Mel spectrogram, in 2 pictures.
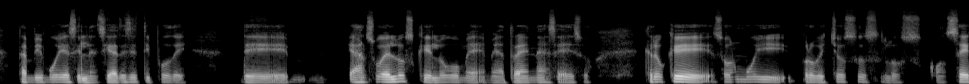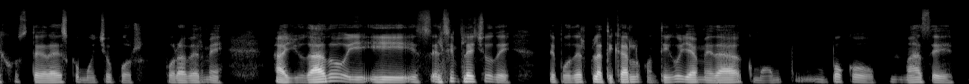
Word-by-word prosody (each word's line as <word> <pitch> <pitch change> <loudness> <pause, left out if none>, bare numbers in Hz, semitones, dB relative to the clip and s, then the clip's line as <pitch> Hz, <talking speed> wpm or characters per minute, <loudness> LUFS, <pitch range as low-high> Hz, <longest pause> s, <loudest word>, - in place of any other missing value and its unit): también 105 0 -2
voy 110 +1 -1
a - - +4
silenciar 95 0 +1
ese 105 0 -3
tipo 105 +1 -8
de 85 -2 -8 0.5
de, 90 -1 -2
mm, 105 -2 -26 0.3
anzuelos 115 +5 +3
que 105 - 0
luego 105 +1 -3
me 95 -2 -6
me 95 -1 -9
atraen 100 +3 -2
hacia 105 -2 -5
eso. 95 +1 -9 0.5
Creo 120 0 0
que 120 -5 +7
son 115 +1 -8
muy 115 -3 -4
provechosos 105 +2 -5
los 95 -2 -11
consejos, 110 +5 -1
te - - -1
agradezco 100 +3 0
mucho 105 +2 -11
por 95 -4 -11 0.3
por 100 -1 -3
haberme 100 0 -3 0.5
ayudado 110 +9 +5
y 110 -2 -2
y 110 -1 +1 0.2
el 120 - +1
simple 140 -2 +4
hecho 135 +1 -4
de 110 - -2 0.4
de - - -3
poder 105 +1 -1
platicarlo 115 -1 +4
contigo 110 +4 -5
ya 110 -2 +4
me 105 -2 -5
da 105 +1 +4
como 95 -1 -16
un 105 +3 -17
un 105 +9 -20
poco 110 -5 -5
más 110 -1 -5
de, 95 -3 -3
105 Hz, 155 wpm, -23 LUFS, 100-115 Hz, 0.5 s, que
